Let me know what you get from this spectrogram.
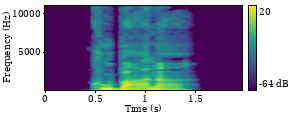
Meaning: Cuban (a person from Cuba)
- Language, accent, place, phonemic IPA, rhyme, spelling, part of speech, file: German, Germany, Berlin, /kuˈbaːnɐ/, -aːnɐ, Kubaner, proper noun, De-Kubaner.ogg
